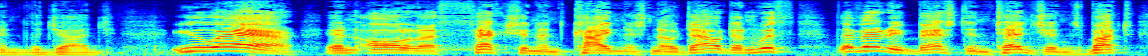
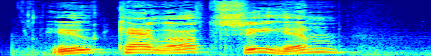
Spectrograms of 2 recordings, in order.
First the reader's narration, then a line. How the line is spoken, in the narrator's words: answered Hepzibah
